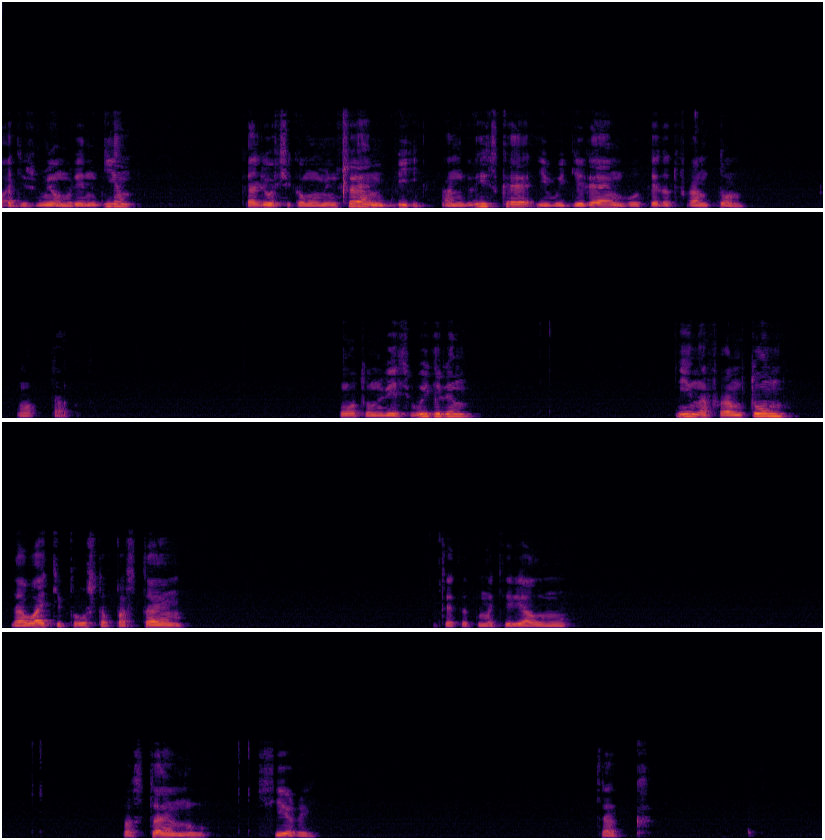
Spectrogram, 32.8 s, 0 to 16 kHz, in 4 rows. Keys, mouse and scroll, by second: 1.1 click, 3.8-4.5 scroll down 3, 3.8 b, 9.3-10.6 scroll up 1, 10.6 middle click, 10.6-12.7 scroll up 3, 13.8 click, 20.7 click, 25.0 click.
